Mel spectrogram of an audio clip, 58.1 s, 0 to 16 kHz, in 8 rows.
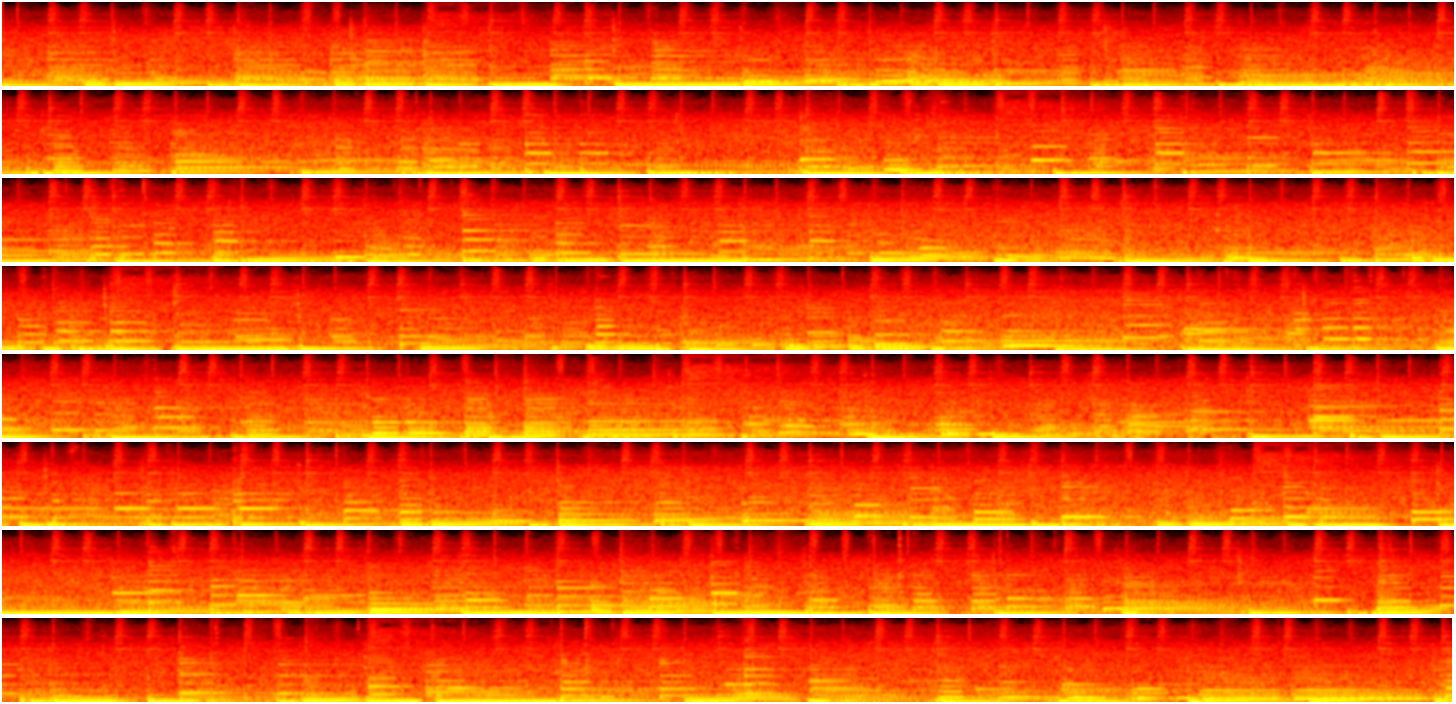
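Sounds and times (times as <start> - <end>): bass line: 0.0 - 58.0
instrumental jazz music: 0.0 - 58.0.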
